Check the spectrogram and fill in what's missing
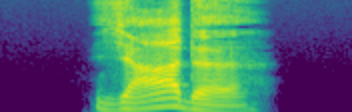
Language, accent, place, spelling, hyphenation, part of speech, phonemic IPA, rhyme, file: German, Germany, Berlin, Jade, Ja‧de, noun, /ˈjaːdə/, -aːdə, De-Jade.ogg
- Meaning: 1. jade (gem) 2. an artifact made of jade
